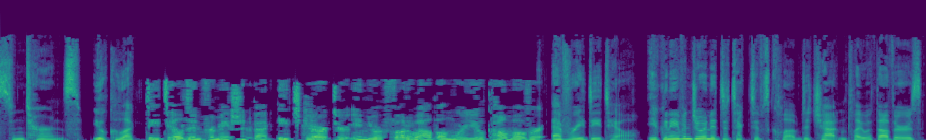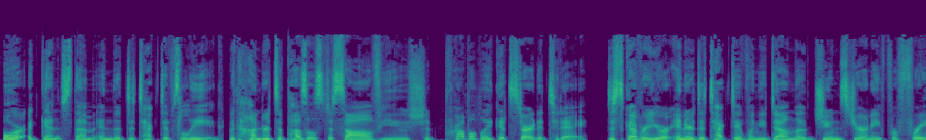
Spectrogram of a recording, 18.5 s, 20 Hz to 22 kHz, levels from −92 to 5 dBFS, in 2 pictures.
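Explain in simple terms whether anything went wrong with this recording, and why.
From 1.36 to 5.36 seconds the speech suddenly turns dull and full of compression artefacts, then recovers just before "every detail". This is an adaptive stream at a lower bitrate, switched in when the connection slowed.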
